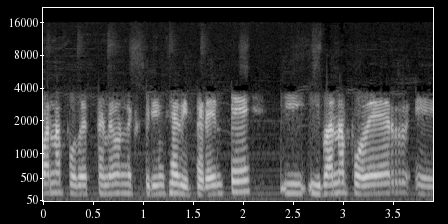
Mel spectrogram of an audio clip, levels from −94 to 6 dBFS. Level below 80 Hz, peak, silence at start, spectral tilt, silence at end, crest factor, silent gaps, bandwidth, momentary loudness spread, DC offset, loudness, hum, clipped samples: -62 dBFS; -2 dBFS; 0 s; -5 dB/octave; 0 s; 16 dB; none; 14 kHz; 10 LU; under 0.1%; -18 LUFS; none; under 0.1%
